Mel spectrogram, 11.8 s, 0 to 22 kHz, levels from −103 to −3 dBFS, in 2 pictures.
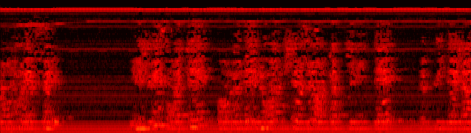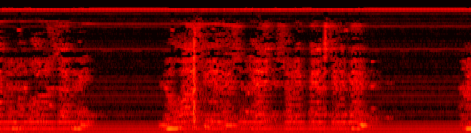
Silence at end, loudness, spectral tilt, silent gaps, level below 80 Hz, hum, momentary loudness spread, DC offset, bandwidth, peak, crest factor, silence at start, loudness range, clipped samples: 0 s; -55 LUFS; -3 dB/octave; none; -76 dBFS; 50 Hz at -70 dBFS; 6 LU; under 0.1%; 17.5 kHz; -32 dBFS; 26 dB; 0 s; 3 LU; under 0.1%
